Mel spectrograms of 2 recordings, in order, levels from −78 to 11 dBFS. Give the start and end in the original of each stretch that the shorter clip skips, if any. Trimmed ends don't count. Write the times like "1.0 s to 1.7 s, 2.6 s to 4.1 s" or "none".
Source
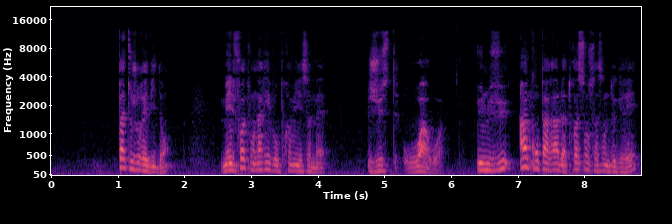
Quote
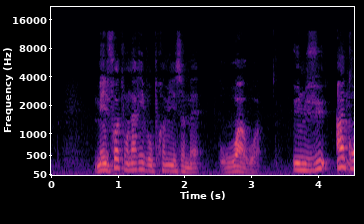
4.4 s to 5.3 s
